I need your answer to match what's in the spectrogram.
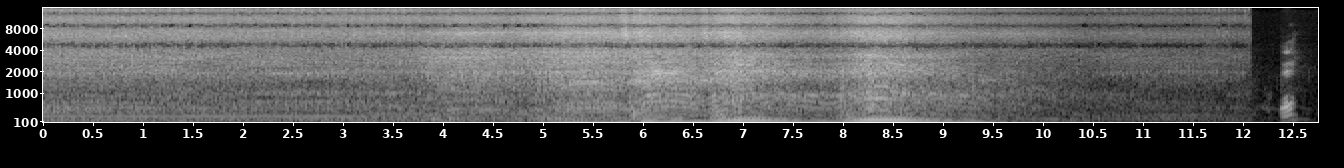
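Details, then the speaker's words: Toyota Vios/Yaris engine with the throttle blipped. A smooth idle rises cleanly through two quick revs and settles back evenly, with no knocks or rattles, described as the normal, typical Vios/Yaris engine sound. "nah jadi ini suara khas suara normalnya Toyota Vios Yaris dan e layaknya mesin-mesin yang lainnya ini adalah suara normalnya Vios normalnya Yaris dan mobil-mobil yang setara seperti itu"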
